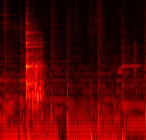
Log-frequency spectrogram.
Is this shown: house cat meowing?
no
